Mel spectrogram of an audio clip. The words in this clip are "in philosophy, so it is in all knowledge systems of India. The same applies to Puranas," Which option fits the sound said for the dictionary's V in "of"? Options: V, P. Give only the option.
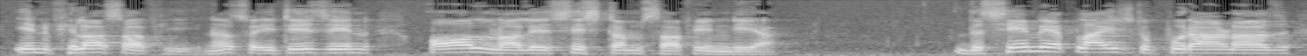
P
